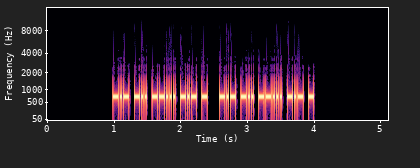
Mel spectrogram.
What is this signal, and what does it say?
Morse code, heard as a keyed tone, about 44 wpm, 700 Hz. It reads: KD7KT KD7KT
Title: USA Call Signs Repeated 2x 45wpm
